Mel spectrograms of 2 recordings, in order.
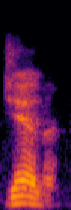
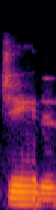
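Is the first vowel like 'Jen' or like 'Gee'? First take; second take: Jen; Gee. First: The first syllable sounds like 'Jen'. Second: The first syllable sounds like 'Gee'. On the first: This is what the locals call it. "They call it Jenna" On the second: This is not what the locals call it. "They don't call it Gina"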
